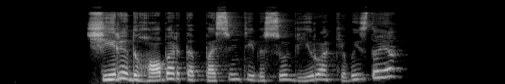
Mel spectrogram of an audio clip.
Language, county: Lithuanian, Kaunas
